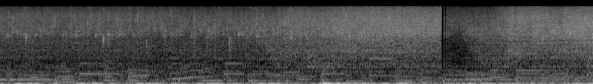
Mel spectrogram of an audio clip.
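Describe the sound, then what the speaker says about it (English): Fish coated in paste frying in very hot oil, a steady loud sizzle with crackling bursts and a brief clatter of utensils, no talking. "now we're adding the fish"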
